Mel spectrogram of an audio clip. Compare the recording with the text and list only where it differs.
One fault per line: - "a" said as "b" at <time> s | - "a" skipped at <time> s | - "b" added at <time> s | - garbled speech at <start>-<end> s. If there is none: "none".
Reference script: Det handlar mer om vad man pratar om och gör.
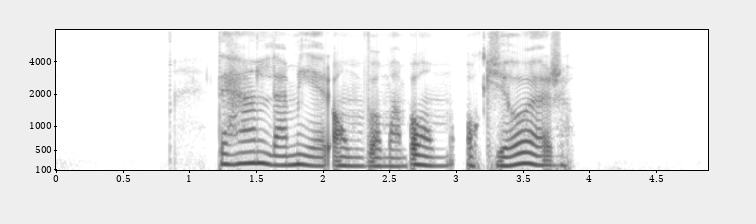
- "pratar" skipped at 2.6 s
